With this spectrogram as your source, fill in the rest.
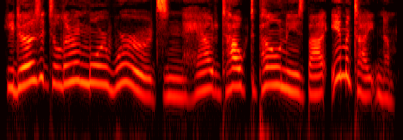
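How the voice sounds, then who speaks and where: A woman's voice: high-pitched, expressive, brisk, a little mellow, no room sound, studio quality. A woman voicing a caring, protective big-sister farm pony from a cartoon, folksy, with a Southern US accent. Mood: guarded.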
